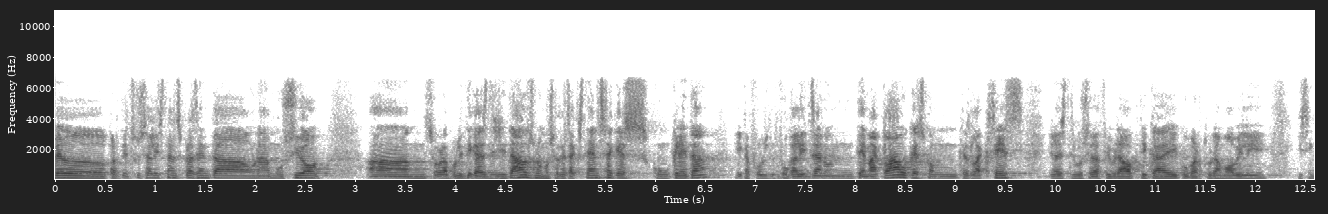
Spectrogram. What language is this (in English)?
Catalan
